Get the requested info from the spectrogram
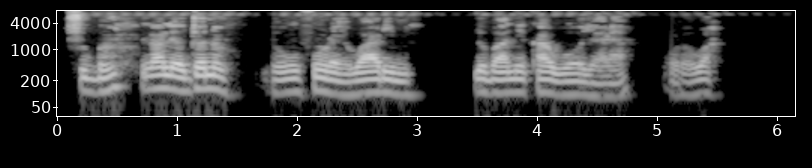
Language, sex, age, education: Yoruba, male, 30-45, tertiary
